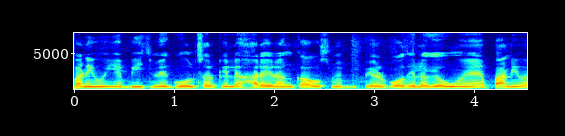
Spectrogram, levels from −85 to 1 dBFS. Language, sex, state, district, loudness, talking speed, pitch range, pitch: Hindi, female, Chandigarh, Chandigarh, -16 LUFS, 250 wpm, 185-195 Hz, 190 Hz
